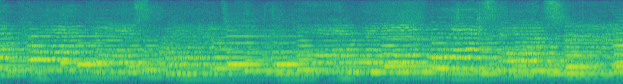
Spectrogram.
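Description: Mixed-voice choir singing a slow carol in several-part harmony, with long held notes.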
